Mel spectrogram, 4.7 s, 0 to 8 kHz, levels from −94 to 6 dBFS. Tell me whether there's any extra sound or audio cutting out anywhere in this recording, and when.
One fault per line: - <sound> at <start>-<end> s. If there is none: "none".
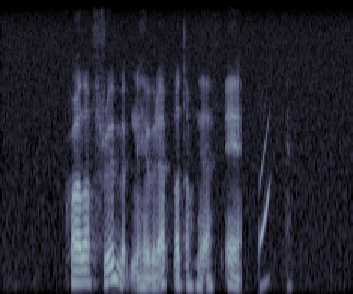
- chirp at 3.4-3.6 s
